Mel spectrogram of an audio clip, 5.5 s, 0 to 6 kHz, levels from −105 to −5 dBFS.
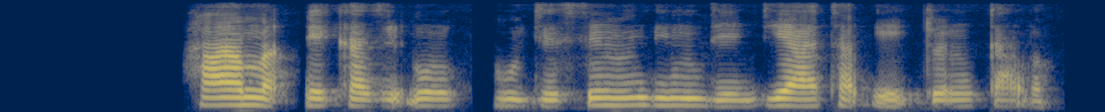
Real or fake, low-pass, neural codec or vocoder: fake; 5.4 kHz; codec, 24 kHz, 1 kbps, SNAC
